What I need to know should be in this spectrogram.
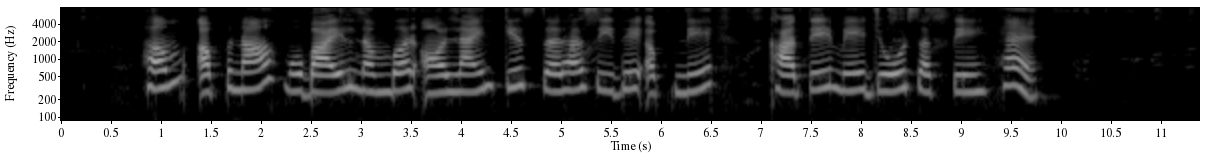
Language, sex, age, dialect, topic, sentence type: Hindi, female, 18-24, Kanauji Braj Bhasha, banking, question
